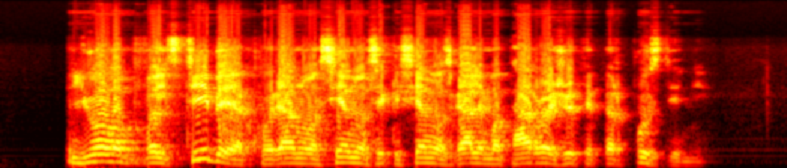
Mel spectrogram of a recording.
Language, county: Lithuanian, Marijampolė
